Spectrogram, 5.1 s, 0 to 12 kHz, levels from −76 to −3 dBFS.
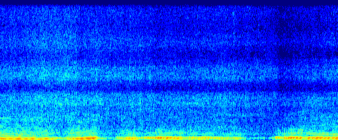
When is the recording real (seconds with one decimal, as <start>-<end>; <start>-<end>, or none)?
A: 0.0-5.1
